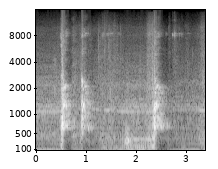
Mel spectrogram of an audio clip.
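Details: Female pet dog not taking well to her owner wearing a Pikachu costume, giving two quick barks in succession, then a pause and one more bark, over a constant background hum.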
